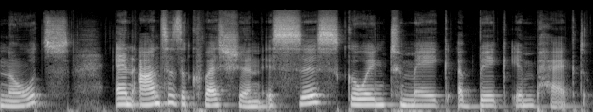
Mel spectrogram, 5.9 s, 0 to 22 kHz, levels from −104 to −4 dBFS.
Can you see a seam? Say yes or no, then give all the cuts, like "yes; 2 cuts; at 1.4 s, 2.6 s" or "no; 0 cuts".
no; 0 cuts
